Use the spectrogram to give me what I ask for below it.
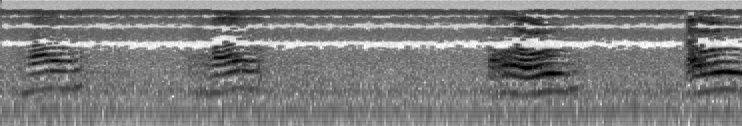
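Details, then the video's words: Four short kitten meows spaced one to three seconds apart, the last two louder and more urgent, with a constant low hum underneath. "tiếng mèo kêu meo meo mèo con kêu dễ thương"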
